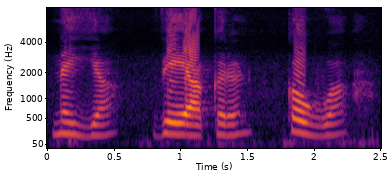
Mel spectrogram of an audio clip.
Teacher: पश्चिमी तथा पूर्वी दोनों ही क्षेत्र में ऐ, औ का उच्चारण क्रमशः संयुक्त स्वर ऐ, औ रूप में होता है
